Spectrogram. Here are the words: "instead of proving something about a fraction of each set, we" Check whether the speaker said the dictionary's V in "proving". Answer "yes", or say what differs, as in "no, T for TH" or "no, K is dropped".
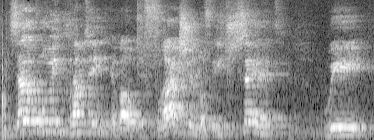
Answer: no, V is dropped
